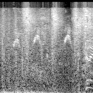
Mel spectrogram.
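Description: Confringo fire spell blast in the Hogwarts Legacy video game, a loud rumbling burst with crackling, whooshing texture and thumping low end, close and continuous, with short whistling tones overhead.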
